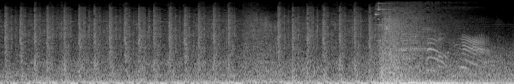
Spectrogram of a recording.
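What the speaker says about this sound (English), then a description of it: "V, shoot out the damn coupler." Rapid automatic gunfire in Cyberpunk 2077 as shots target a coupler, a steady loud burst of evenly spaced rounds for several seconds, ending in a heavier crash and hiss.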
